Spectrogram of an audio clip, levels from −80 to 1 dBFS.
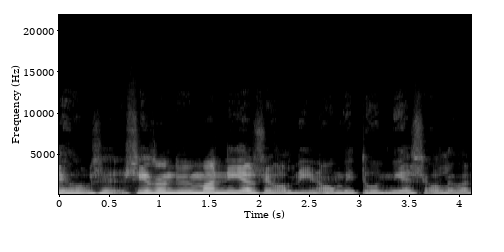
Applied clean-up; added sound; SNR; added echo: neural mask model Resemble Enhance denoiser.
